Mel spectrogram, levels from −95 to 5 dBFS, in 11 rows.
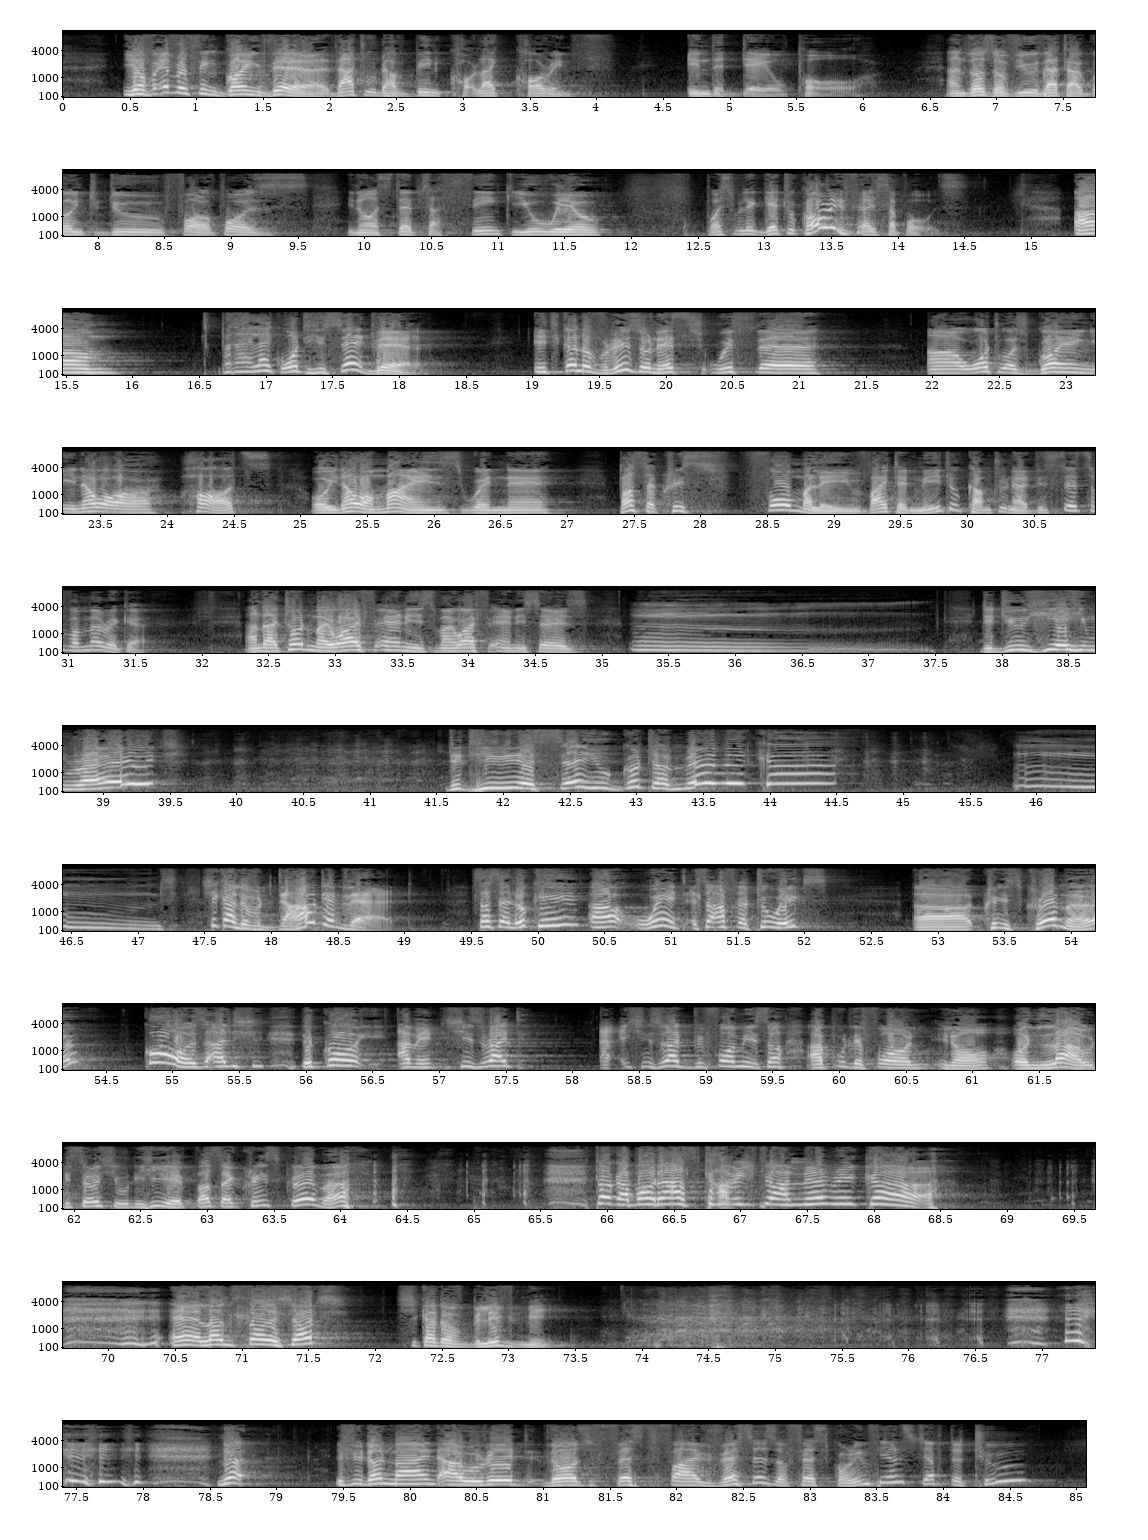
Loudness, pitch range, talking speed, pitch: -13 LUFS, 150-250 Hz, 130 wpm, 195 Hz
